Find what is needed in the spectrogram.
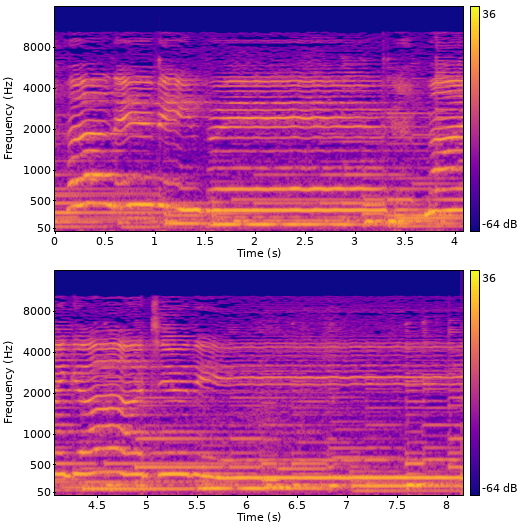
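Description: Live acoustic bluegrass: acoustic guitar and upright bass under a sung melody whose notes bend and waver, settling into one long held note a little after the middle.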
